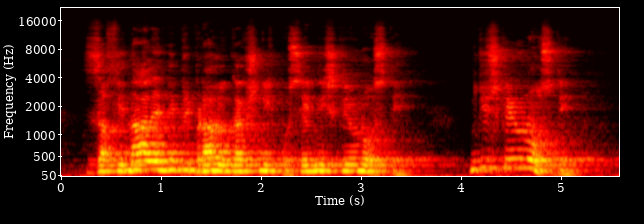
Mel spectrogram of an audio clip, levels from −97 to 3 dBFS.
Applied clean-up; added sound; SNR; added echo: none; none; none; reverberation time 0.3 s.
